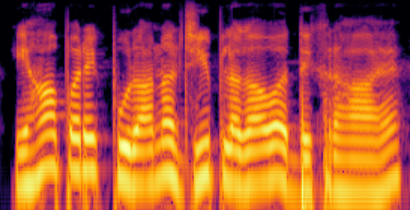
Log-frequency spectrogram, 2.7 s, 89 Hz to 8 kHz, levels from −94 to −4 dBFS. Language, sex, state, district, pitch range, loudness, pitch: Hindi, male, Jharkhand, Ranchi, 155-185 Hz, -12 LUFS, 165 Hz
